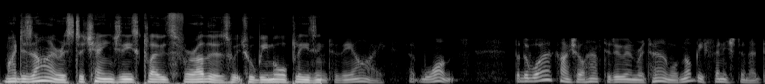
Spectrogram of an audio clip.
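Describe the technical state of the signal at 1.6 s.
At 1.6 s the speech signal is intact, with no audible technical fault at that moment.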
